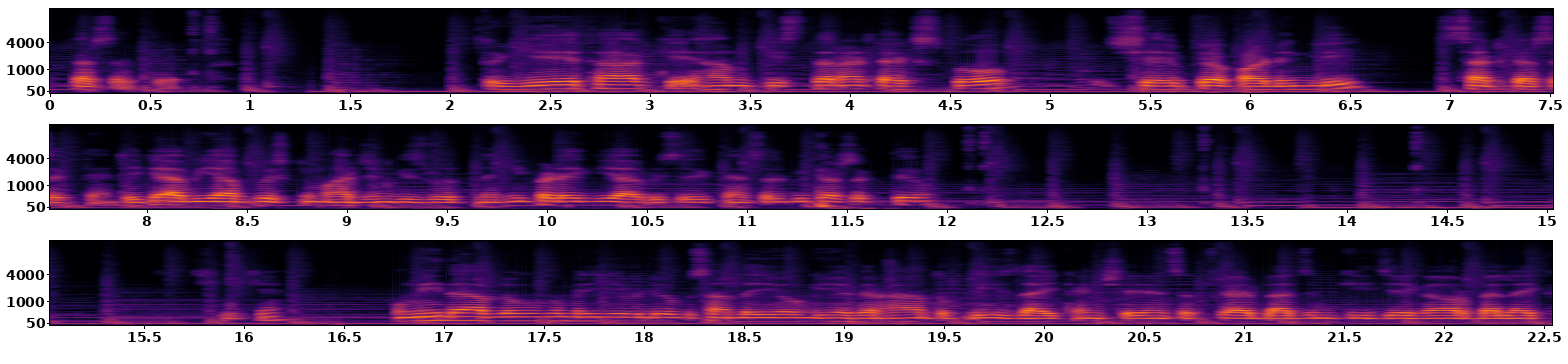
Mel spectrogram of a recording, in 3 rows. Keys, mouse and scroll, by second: 0.7 click, 12.2-14.6 drag.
